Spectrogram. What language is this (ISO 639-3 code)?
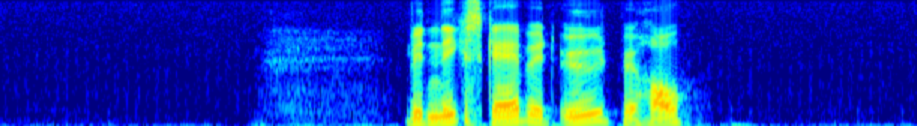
dan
